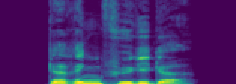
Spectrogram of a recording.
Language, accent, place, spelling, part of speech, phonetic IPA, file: German, Germany, Berlin, geringfügige, adjective, [ɡəˈʁɪŋˌfyːɡɪɡə], De-geringfügige.ogg
- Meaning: inflection of geringfügig: 1. strong/mixed nominative/accusative feminine singular 2. strong nominative/accusative plural 3. weak nominative all-gender singular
